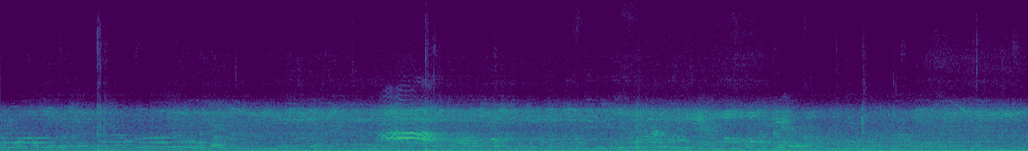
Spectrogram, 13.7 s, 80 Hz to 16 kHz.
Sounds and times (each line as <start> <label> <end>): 6.1 Traffic Sound 13.7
